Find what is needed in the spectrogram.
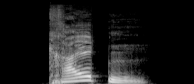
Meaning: inflection of krallen: 1. first/third-person plural preterite 2. first/third-person plural subjunctive II
- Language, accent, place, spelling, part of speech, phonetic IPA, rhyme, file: German, Germany, Berlin, krallten, verb, [ˈkʁaltn̩], -altn̩, De-krallten.ogg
